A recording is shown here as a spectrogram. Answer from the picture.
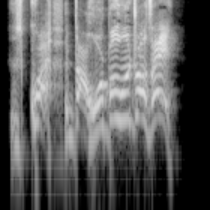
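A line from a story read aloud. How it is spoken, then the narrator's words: Loud shout. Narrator (Chinese): 王大伟大声的就喊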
